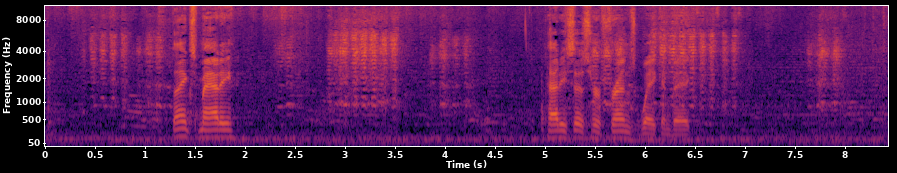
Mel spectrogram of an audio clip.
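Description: Goats bleat loudly in two bursts of wavering, quavering cries on a live local broadcast, heard alongside someone talking over a low background hum.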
